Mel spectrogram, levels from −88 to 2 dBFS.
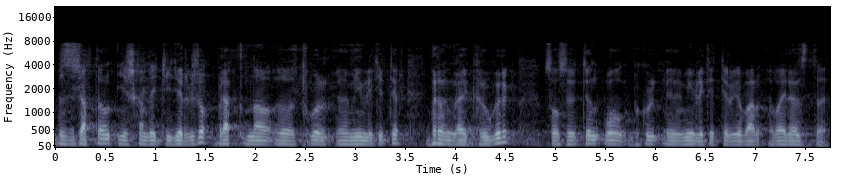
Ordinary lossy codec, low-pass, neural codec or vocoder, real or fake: none; none; codec, 16 kHz, 4 kbps, FreqCodec, larger model; fake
